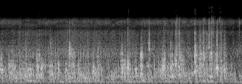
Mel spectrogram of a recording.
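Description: Strong wind blowing across the microphone: a steady rushing noise with a few small crackling pops.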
